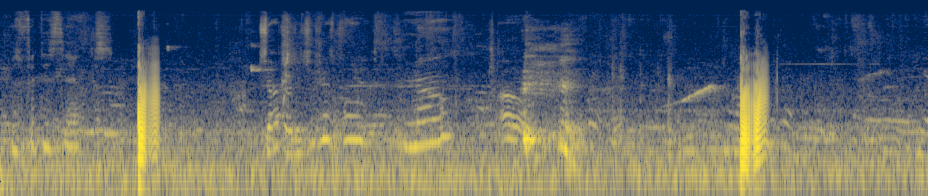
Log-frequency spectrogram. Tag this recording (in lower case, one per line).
people farting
